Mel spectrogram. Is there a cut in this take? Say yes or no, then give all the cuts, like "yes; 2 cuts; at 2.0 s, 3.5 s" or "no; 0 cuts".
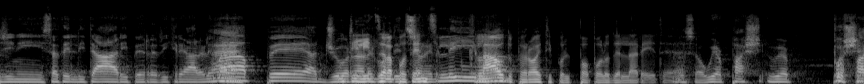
yes; 1 cut; at 4.4 s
